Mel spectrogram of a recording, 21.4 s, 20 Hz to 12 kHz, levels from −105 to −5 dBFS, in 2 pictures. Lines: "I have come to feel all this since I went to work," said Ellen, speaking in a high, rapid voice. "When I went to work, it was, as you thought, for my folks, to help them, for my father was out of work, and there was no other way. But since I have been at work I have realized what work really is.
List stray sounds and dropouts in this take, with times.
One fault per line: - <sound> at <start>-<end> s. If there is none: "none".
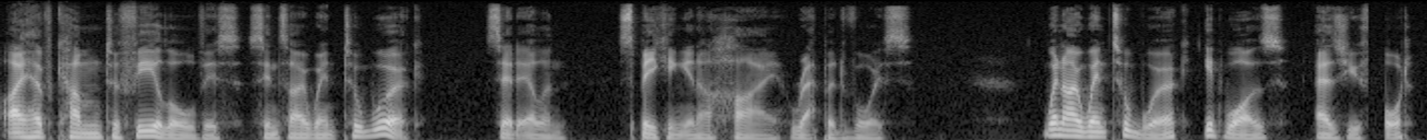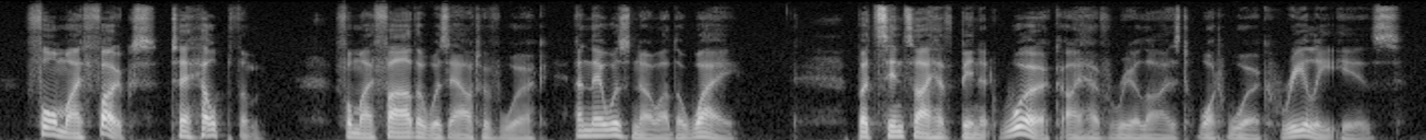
- dropout at 10.3-10.4 s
